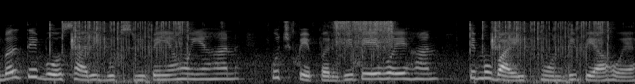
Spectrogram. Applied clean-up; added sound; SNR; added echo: none; Domestic sounds, home sounds; 10 dB; none.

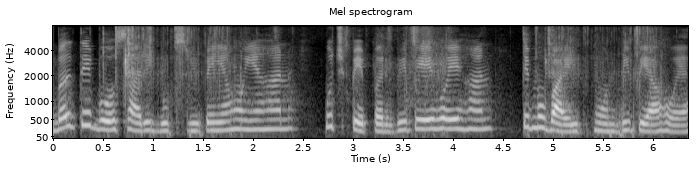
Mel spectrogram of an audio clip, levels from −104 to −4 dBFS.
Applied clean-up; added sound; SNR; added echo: neural mask model RNNoise.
